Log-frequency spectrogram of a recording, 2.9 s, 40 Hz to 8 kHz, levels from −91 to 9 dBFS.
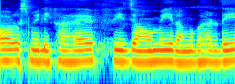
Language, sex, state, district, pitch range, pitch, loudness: Hindi, female, Punjab, Pathankot, 165-175 Hz, 170 Hz, -15 LUFS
